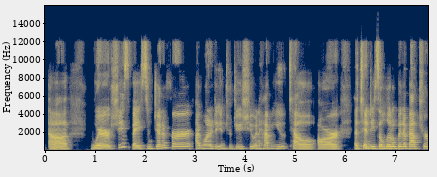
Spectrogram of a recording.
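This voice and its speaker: A woman's voice: on the low side, sharp tone. A woman with a Texas accent, speaking conversationally as a panelist on a webinar call. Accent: Texan. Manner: friendly, conversational, with fillers. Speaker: webinar panelist, content strategist.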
